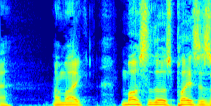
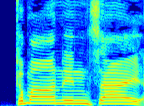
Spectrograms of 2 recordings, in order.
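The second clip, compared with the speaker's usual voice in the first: put-on Jamaican accent, higher; 10 semitones higher than usual. Imagining a psychic greeting visitors at the door: Miss Cleo accent. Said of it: "Miss Cleo's accent".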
